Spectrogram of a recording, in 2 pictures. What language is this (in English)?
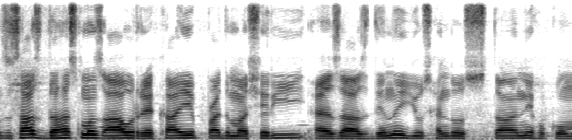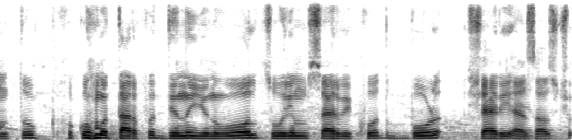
Kashmiri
